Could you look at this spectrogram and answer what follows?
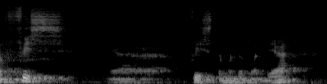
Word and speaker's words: fis: Maka ini bukan fa lagi ya, tapi dibacanya fis.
